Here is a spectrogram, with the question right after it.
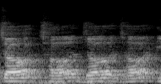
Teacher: तो वहां से होगा च, छ, ज, झ, ञ मतलब मुंह की छत के पिछले भाग से ये आवाज आती है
